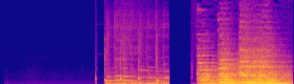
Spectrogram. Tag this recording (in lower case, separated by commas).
music, television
